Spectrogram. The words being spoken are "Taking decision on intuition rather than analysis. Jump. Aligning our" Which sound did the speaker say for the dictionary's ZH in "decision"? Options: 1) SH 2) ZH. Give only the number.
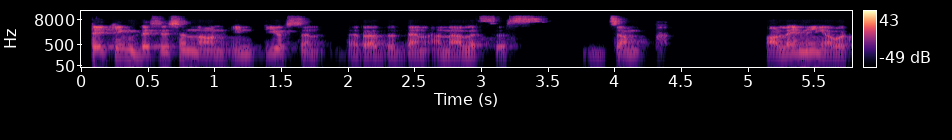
1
